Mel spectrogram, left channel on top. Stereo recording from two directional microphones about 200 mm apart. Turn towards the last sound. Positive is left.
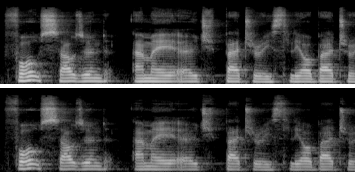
turn(degrees=25)  # may be behind; listen again after turning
